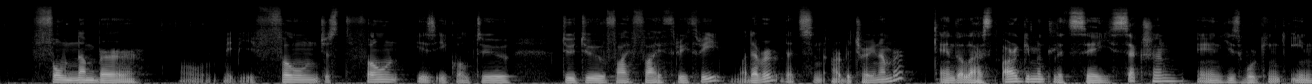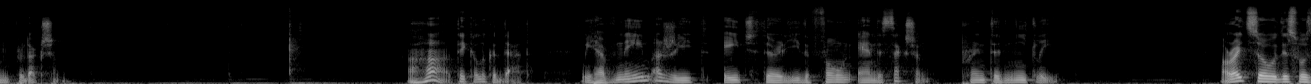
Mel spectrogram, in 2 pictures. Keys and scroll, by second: 0.0-1.7 typing, 3.0 p, 3.2 h, 3.8 =, 5.3 2, 9.2-15.3 typing, 15.9 Return, 19.6 1.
